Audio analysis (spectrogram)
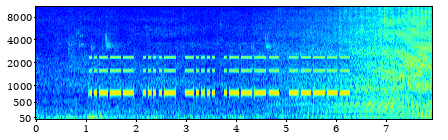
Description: Morse code, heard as a keyed tone, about 22 wpm, 790 Hz, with the noise of a residential street. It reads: 24610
